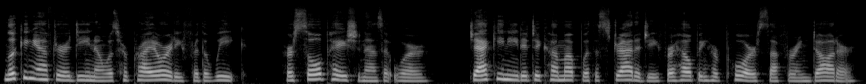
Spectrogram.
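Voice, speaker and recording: A woman reading a novel aloud as an audiobook narrator, in a steady, even storytelling way. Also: mid-range voice, brisk. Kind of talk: scripted narration.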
